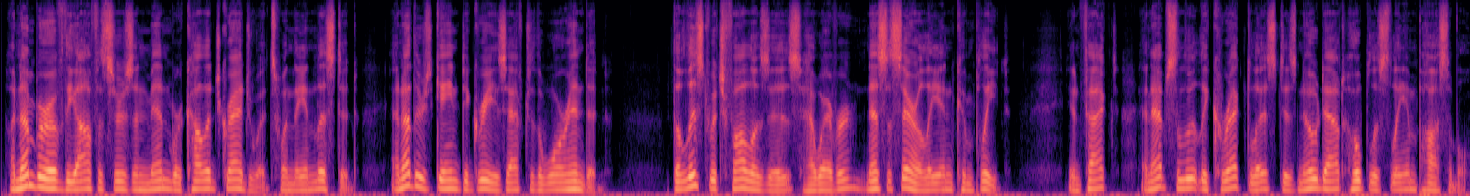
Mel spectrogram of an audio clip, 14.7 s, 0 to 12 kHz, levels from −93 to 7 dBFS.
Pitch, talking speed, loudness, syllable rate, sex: 135 Hz, 165 wpm, -20 LUFS, 6.0 syllables/s, male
